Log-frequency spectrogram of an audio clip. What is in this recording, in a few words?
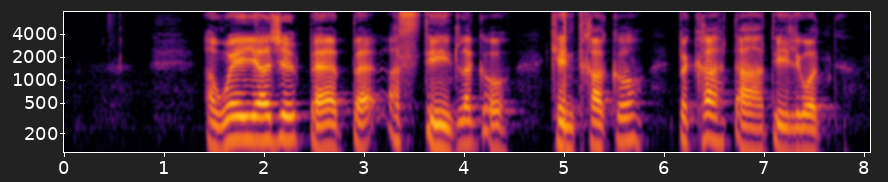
navajo particle; They were out of the baby's milk so they to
